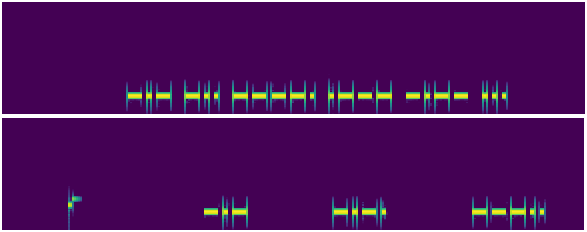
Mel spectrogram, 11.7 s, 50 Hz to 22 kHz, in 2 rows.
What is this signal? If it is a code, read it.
Morse code, heard as a keyed tone, about 26 wpm, spaced as for 16 wpm, 700 Hz. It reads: KD9JYS KC8
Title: USA Call Signs - 6 Characters - 6x Character Spacing - 25wpm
